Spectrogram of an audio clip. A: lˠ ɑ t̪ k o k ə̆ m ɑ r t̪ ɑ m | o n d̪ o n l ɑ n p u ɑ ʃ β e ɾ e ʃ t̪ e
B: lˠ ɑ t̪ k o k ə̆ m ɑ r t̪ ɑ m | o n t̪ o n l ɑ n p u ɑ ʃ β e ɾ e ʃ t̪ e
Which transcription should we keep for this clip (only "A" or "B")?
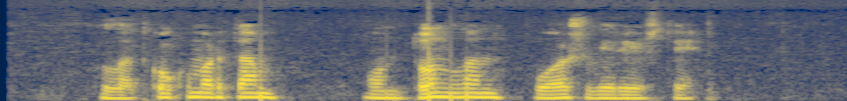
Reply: B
